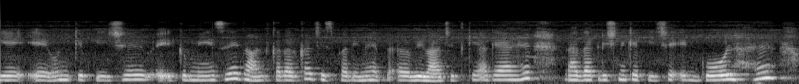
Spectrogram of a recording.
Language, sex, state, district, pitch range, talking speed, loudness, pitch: Hindi, female, Bihar, Bhagalpur, 195-220 Hz, 165 wpm, -15 LUFS, 210 Hz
